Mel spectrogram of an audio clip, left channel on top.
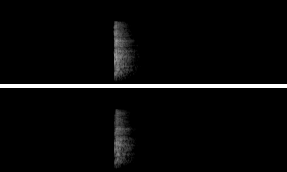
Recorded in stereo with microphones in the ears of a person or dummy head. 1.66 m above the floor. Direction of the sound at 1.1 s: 65° left (ahead or behind).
